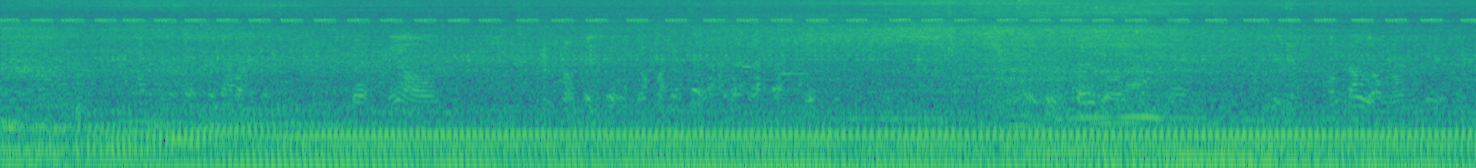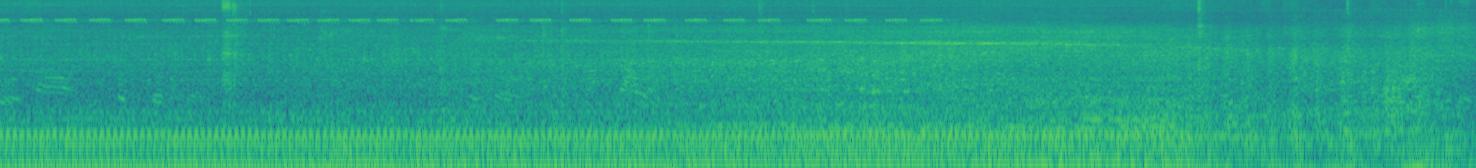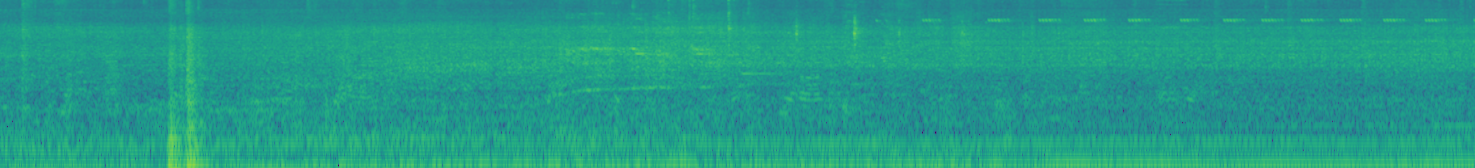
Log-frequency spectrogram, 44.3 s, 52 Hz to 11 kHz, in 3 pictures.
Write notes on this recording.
in convenience store, traffic sound, heavy motorcycle enthusiasts gather here to chat and take a break, Insect beeps, Binaural recordings, Sony PCM D100+ Soundman OKM II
